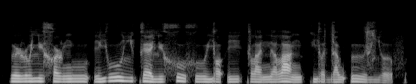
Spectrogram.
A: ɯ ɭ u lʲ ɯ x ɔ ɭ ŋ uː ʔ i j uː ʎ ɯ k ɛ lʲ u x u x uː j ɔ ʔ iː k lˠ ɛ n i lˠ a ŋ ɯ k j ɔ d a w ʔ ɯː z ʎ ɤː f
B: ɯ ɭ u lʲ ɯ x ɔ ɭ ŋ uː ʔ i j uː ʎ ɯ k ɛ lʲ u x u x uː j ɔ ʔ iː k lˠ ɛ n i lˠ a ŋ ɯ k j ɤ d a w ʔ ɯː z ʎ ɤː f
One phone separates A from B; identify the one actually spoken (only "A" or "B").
B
